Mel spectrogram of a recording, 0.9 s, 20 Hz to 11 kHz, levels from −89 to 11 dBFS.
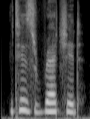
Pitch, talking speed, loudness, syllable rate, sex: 240 Hz, 200 wpm, -17 LUFS, 5.6 syllables/s, female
